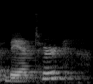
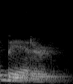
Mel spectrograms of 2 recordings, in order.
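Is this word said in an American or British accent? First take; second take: British; American. First: It is said in a British accent. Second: It is said in an American accent. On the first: "a fonética britânica" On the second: "ou a americana"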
